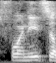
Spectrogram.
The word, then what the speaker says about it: Fojnica: Right, and what people should know about the Foinica River, and by the way, it's pronounced Foinica like mozzarella to people who want to know.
